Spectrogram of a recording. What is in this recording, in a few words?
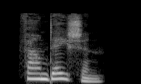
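"scandal", American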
